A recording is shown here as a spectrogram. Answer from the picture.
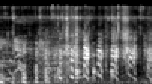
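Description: Indistinct voices talking in short, broken bursts.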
